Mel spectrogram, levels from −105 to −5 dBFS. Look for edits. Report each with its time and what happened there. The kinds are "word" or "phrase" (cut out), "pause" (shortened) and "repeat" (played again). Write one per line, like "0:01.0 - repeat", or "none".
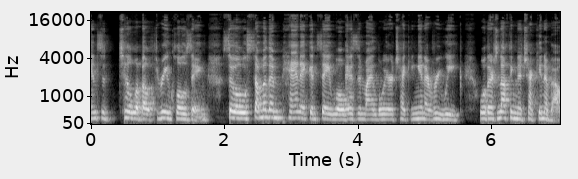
0:01.2 - phrase
0:03.8 - word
